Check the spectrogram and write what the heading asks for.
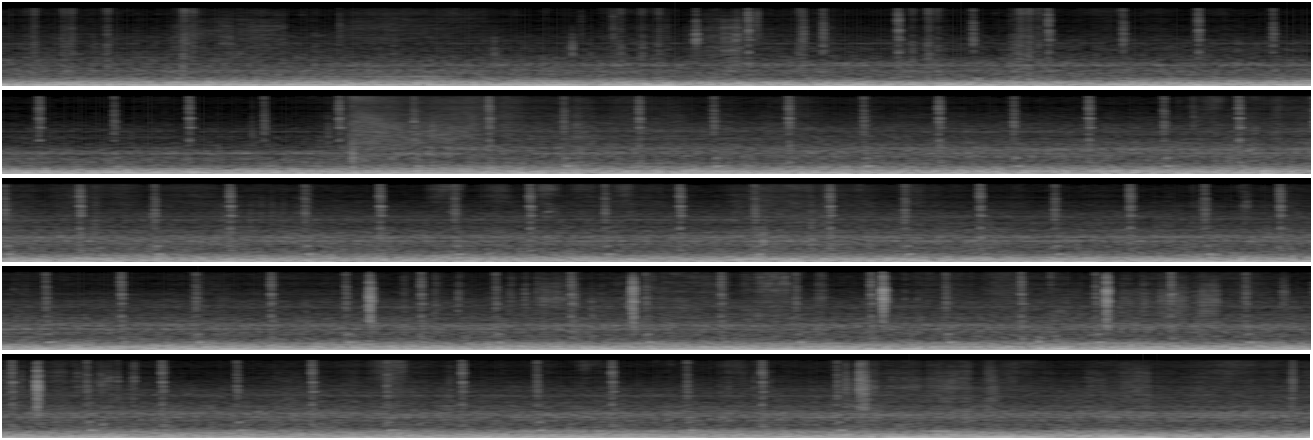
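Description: Steady low rumble of a car's engine and tyres heard from inside the cabin while driving slowly, with a faint steady high tone over it.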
